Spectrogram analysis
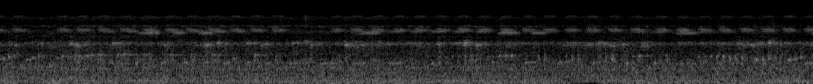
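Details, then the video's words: Insects calling in the jungle of Ishigaki Island, Okinawa, Japan, at twilight just after sunset: a steady high pulsed trill, rapid beats in even runs, over a lower shrill band and a constant broad hiss. "Forest Twilight Sounds – Ishigaki Island | Relaxing Jungle Ambience with Insects"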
